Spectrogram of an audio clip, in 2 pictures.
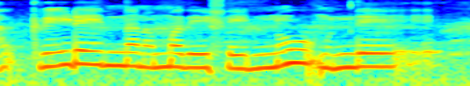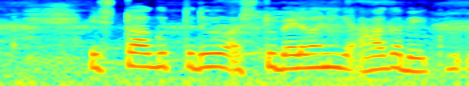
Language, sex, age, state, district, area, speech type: Kannada, female, 18-30, Karnataka, Dakshina Kannada, rural, spontaneous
